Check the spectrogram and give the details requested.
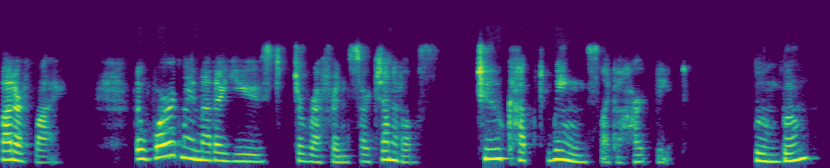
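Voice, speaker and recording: Woman poet, middle-aged, slightly low register, public reading with casual introductions, muffled lo-fi capture. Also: animated, a little slow, warm tone, breathy edge. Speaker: poet and university teacher reading own work. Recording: dull, lo-fi sound.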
